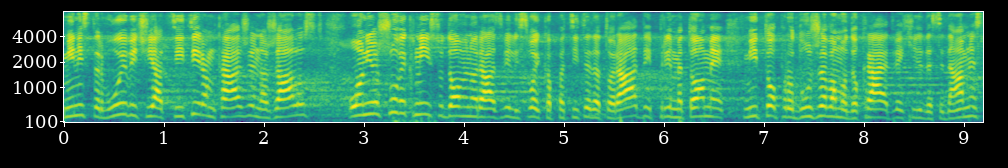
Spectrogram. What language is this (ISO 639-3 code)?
srp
